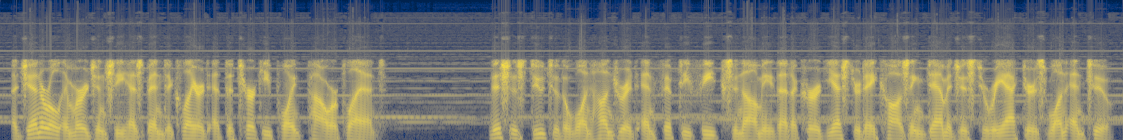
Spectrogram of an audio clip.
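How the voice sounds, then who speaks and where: A man's voice: low-pitched, dull audio, natural voice. A male voice playing a grave, impersonal emergency broadcast announcer reading a formal warning.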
